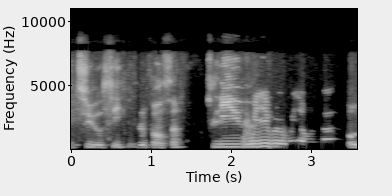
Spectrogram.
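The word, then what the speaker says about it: Slieve League: Ça s'écrit S-L, zut, maintenant j'ai le trou, E-A-G-U-E pour sleeve et ligue comme une ligue, L-E-A-G-U-E.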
